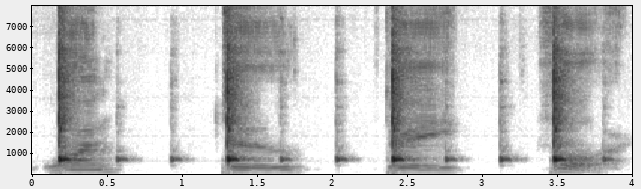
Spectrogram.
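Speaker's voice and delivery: every count shouted loud; loud counting on every beat. Shown as a demonstration. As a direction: bark out each beat like a drill. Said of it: "to hit the accent".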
